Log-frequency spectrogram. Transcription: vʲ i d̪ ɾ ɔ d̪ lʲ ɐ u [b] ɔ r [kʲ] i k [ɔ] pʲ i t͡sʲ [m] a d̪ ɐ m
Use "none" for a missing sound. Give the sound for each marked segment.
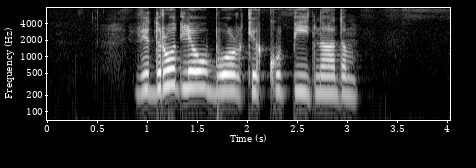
b, kʲ, u, n

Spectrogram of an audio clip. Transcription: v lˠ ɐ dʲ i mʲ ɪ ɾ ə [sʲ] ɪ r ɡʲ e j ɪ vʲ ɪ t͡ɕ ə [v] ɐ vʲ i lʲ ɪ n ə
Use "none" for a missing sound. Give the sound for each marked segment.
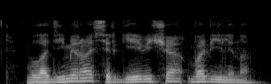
sʲ, v

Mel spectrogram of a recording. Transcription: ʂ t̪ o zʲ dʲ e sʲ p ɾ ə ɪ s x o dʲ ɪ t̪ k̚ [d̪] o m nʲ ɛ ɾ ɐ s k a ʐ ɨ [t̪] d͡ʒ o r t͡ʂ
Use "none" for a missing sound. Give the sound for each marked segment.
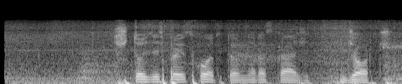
t̪, t̪

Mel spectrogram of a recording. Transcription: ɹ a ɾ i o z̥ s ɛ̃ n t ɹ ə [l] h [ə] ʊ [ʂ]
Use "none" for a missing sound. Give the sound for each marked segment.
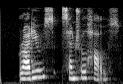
l, a, s

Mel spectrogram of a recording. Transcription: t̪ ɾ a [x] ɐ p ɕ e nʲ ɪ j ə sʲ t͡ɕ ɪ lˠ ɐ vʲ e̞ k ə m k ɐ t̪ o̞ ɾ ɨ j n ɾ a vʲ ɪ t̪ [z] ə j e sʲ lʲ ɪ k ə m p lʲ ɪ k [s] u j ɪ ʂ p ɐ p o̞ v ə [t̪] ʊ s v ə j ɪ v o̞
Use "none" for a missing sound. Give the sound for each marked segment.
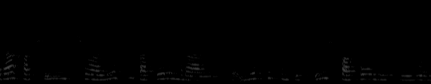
x, s, s, d̪

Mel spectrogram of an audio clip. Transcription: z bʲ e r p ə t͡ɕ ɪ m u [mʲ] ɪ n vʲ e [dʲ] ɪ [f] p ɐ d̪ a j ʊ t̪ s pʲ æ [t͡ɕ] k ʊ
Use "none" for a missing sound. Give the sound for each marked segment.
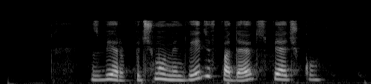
mʲ, dʲ, f, t͡ɕ

